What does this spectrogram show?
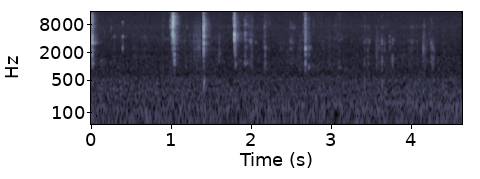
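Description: Close-miked eating sounds: chewing with a few short, sharp wet mouth smacks, about five in the first three seconds.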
